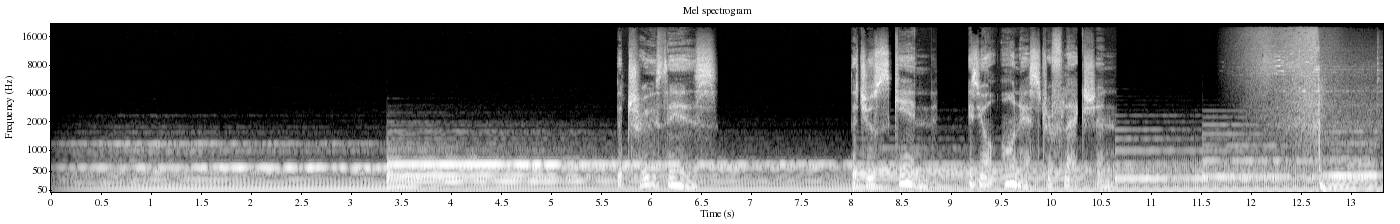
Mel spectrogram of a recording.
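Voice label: British English, female, slow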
